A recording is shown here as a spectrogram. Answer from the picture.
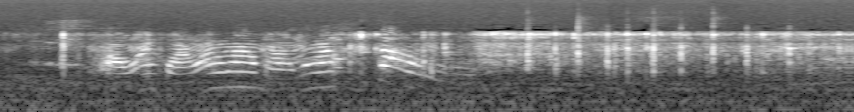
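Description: A person's voice rising and falling in pitch with no clear words, followed in the second half by a quick run of clicks.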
